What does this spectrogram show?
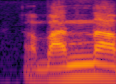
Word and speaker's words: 만: 하면서 만나 만나 만나 만나 하다가이 이름이 만나가 되었습니다. 정확한 발음은 만거든요. 만.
